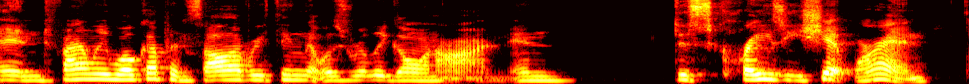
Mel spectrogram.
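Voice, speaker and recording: Talking at a very fast pace, a woman speaks with a fairly low pitch and ordinary pitch variation. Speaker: vlogger. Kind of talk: casual monologue.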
